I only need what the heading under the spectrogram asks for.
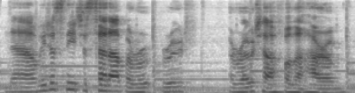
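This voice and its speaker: A woman's voice: rumbling low, fairly quick. A woman chatting casually and playfully as she livestreams a video game. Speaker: streamer playing and voicing a video game. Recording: game music behind the voice.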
